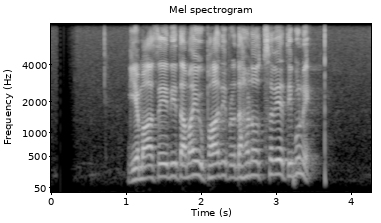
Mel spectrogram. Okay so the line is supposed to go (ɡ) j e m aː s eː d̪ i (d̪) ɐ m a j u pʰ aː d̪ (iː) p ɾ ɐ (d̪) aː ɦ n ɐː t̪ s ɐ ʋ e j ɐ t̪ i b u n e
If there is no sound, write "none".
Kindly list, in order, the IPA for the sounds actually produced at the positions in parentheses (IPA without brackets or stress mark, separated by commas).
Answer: ɡ, t̪, i, d̪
